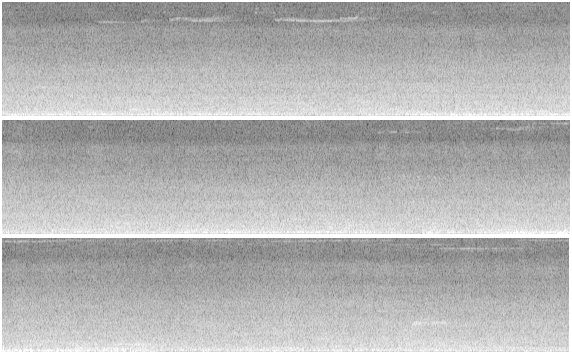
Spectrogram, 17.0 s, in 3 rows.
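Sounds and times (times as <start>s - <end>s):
car engines idling: 0.0s - 17.0s.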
